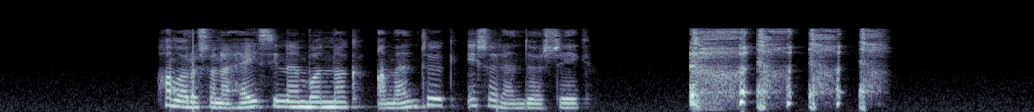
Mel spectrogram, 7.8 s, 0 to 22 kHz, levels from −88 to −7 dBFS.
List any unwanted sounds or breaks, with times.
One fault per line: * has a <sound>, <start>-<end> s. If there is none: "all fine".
* has a cough, 5.2-6.7 s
